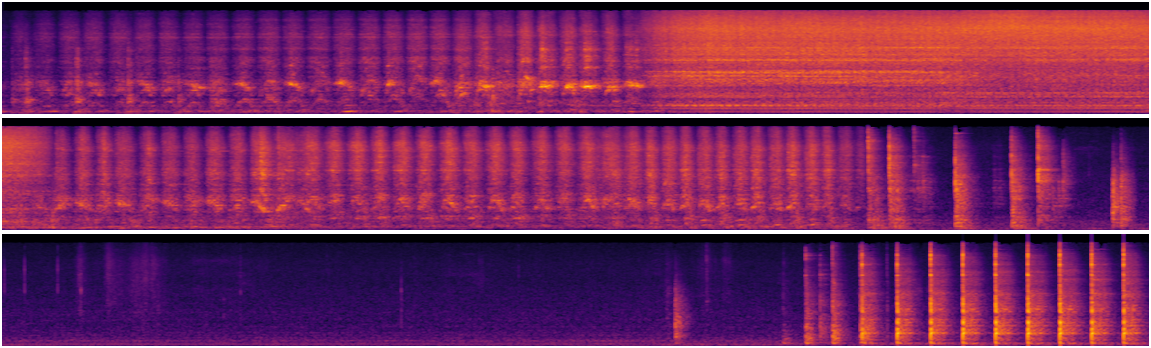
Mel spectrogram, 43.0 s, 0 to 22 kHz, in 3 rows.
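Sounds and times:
hand saw cutting: 0.1 - 25.3
belt grinder running: 8.0 - 15.0.

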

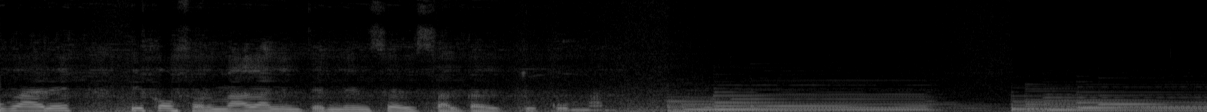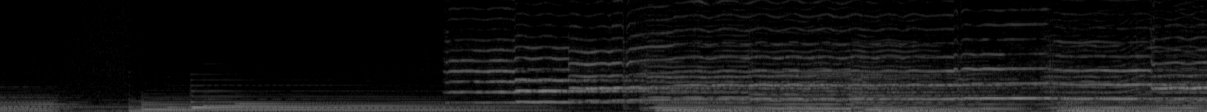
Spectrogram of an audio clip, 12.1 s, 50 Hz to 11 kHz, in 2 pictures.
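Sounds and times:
high violin melody: 8.2 - 12.0.

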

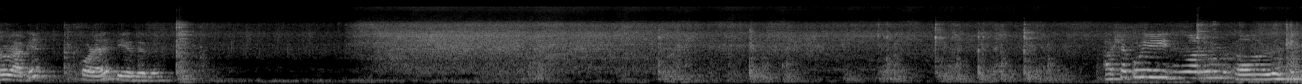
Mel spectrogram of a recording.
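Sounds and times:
lemon juice hissing on hot pan: 0.0 - 12.8
spatula scraping potatoes: 6.6 - 11.3.

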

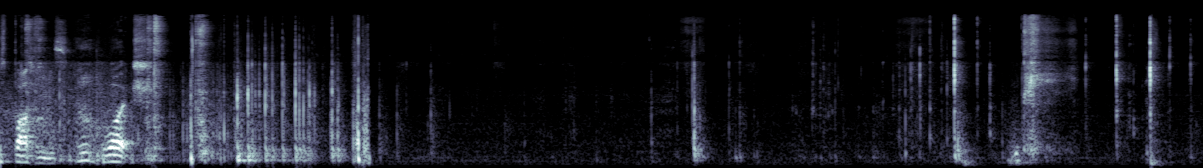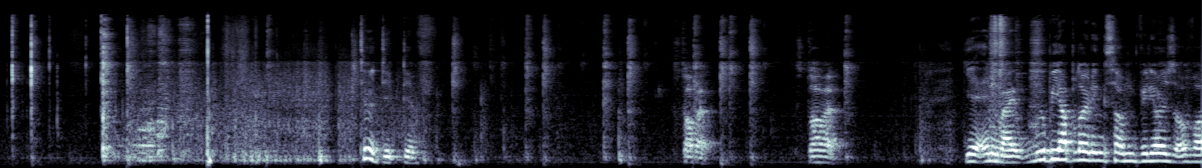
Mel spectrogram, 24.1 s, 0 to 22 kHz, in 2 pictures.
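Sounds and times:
rubbing and handling noise: 0.0 - 10.2, 11.3 - 17.3, 21.8 - 22.8.

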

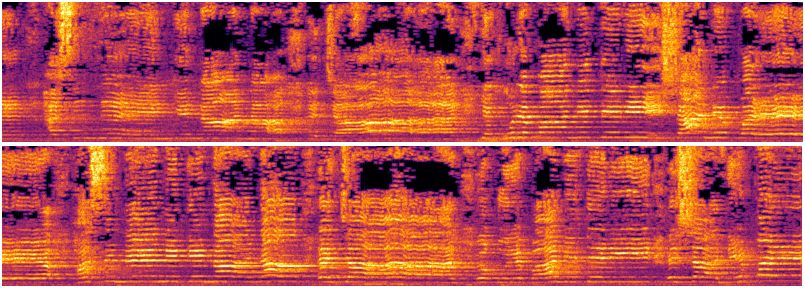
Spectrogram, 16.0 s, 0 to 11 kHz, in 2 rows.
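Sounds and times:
person singing devotional song: 4.3 - 9.9, 10.6 - 15.6.

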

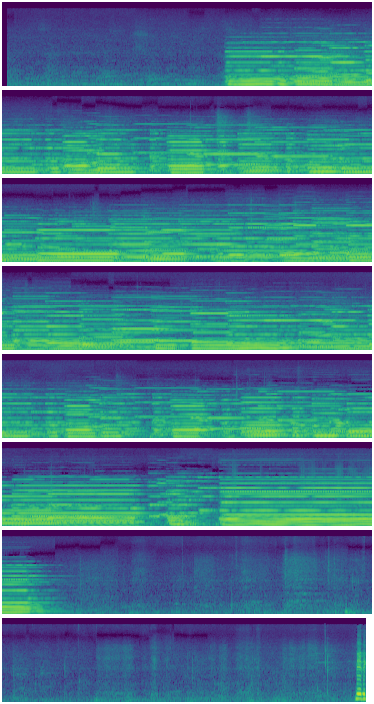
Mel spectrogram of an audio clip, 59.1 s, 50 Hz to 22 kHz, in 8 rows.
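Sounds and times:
organ playing held chords: 4.4 - 46.0.

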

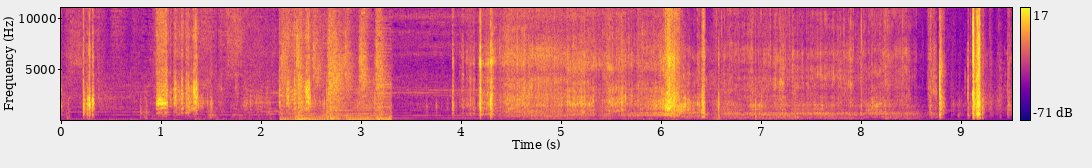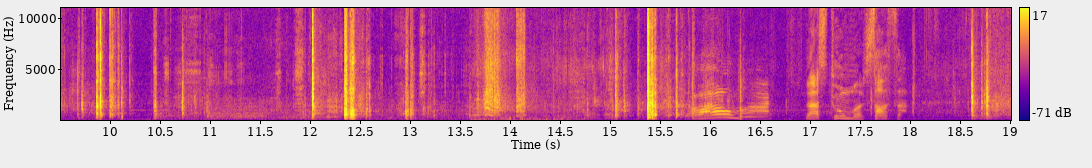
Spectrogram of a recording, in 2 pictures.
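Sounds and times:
skateboard wheels rolling on asphalt: 0.0 - 16.6, 18.3 - 19.0
skateboard clacking on pavement: 11.8 - 13.9, 18.6 - 19.0.

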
